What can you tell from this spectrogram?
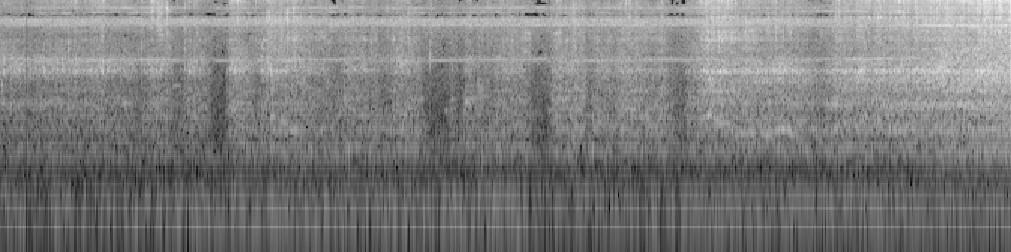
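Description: Electric scale RC crawler trucks driving down a dirt trail slope: a steady motor and gear whir with tyre noise on the dirt, getting louder near the end as a truck comes close.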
